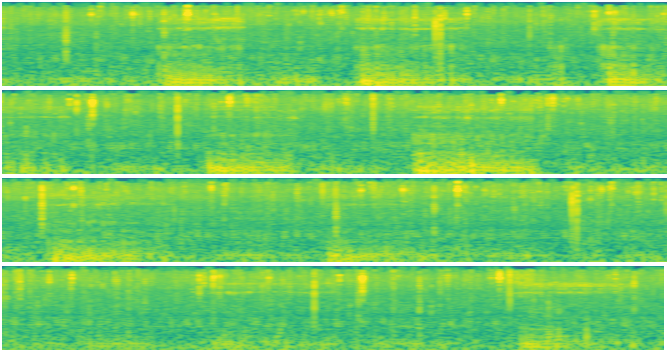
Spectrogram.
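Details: Cats sleeping in front of a rainy window purr in a deep, low rumble. The purr swells in pulses roughly every two seconds beneath a steady hiss of rain and scattered fireplace crackles.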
